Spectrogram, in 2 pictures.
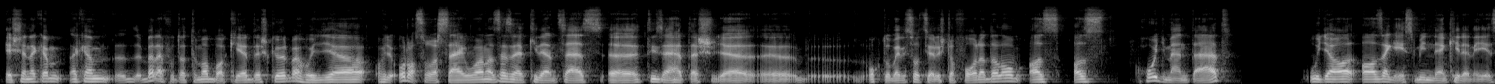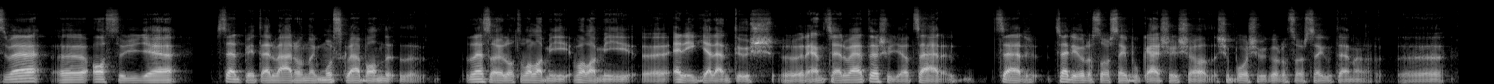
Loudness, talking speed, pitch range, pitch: -21 LUFS, 105 wpm, 100-125 Hz, 115 Hz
